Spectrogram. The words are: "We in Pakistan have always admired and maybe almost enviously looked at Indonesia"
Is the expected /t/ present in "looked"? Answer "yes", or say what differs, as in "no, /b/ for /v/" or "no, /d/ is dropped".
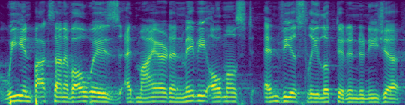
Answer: yes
